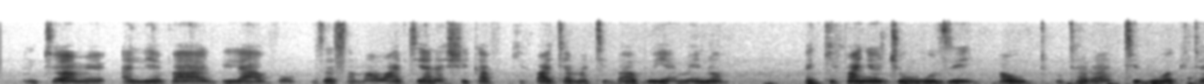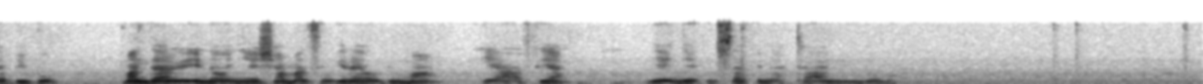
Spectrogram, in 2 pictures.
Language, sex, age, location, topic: Swahili, female, 36-49, Nairobi, health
